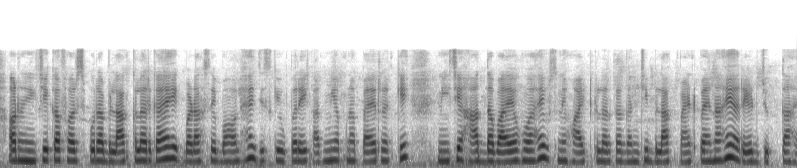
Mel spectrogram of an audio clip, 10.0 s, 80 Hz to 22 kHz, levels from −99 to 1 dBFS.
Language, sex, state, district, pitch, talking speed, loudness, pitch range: Hindi, female, Chhattisgarh, Kabirdham, 205 Hz, 235 wpm, -24 LUFS, 195-215 Hz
